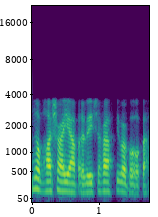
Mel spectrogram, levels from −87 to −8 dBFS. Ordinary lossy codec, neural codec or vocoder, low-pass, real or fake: none; codec, 16 kHz, 0.3 kbps, FocalCodec; 3.6 kHz; fake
